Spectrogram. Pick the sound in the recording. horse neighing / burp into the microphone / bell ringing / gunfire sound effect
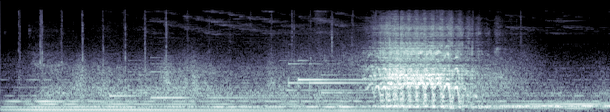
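horse neighing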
